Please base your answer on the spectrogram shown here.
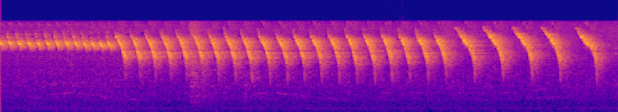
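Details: Canaries in a singing duel, two birds competing; a rapid high trill gives way to a long series of steep descending sweeps repeated about three times per second, clear and loud.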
